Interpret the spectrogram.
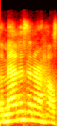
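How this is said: The words flow together like one word. The speaker calls it right. "those four words can sound like one word"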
